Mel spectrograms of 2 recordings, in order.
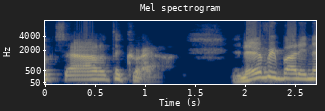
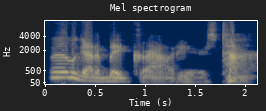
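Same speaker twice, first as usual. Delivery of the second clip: gorilla's showman voice; 8 semitones lower than usual. Retold or imitated.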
